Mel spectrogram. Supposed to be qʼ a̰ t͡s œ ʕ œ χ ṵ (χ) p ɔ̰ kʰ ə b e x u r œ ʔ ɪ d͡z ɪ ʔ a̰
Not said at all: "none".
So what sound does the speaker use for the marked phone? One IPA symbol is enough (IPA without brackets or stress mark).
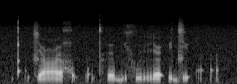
none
